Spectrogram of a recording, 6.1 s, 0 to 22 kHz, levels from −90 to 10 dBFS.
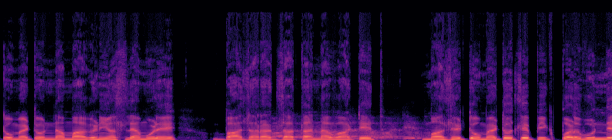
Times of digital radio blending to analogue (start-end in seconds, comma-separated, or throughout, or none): none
